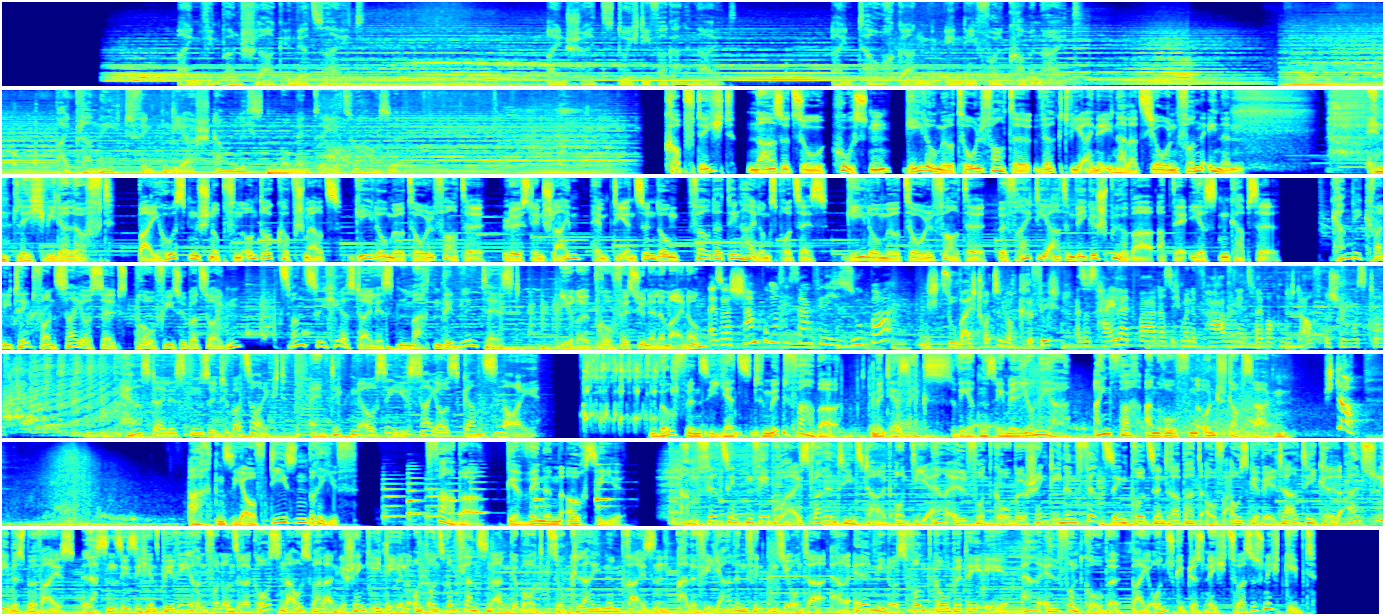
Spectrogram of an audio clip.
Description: Sprechprobe: Werbung (Muttersprache):
German voice artist for all kinds of commercials, audiobooks, corporate films, e.g. Gelo Myrtol, Ferrero, Porsche Garmin, Henkel, Universal Pictures, Hyundai amm.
